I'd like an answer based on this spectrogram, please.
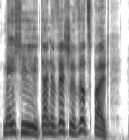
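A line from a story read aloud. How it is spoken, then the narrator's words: Father calling from bathroom. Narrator (German): Als Papa aus dem Badezimmer ruft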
